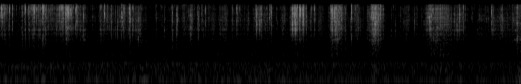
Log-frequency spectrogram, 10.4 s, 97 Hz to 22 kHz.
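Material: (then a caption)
Pastry. A knife cuts through a crispy, syrup-soaked layered dessert garnished with peanuts, making bursts of bright, crackling crunches over a low steady hum. The loudest crunches come near 6 and 7.5 seconds, and the crispness is confirmed.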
